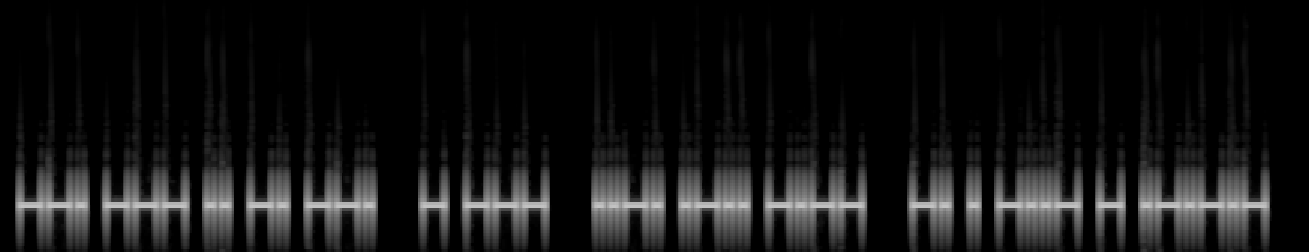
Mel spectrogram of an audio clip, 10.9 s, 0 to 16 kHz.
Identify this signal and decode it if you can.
Morse code, heard as a keyed tone, about 21 wpm, 700 Hz. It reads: GOING TO FLY NEXT.
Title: Sentences from Top 1000 Words - Review Part 2 - 20wpm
